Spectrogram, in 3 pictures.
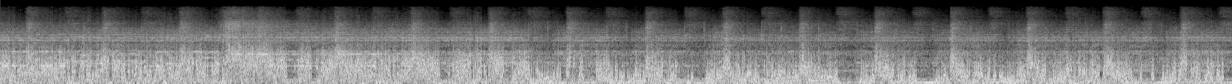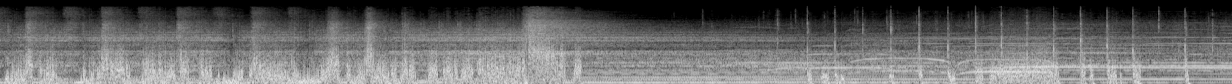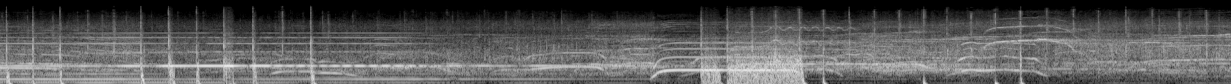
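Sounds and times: drums: 0.0s - 29.5s, 31.2s - 36.9s
bending lead guitar notes: 0.0s - 30.2s
electric guitar: 0.0s - 30.7s.

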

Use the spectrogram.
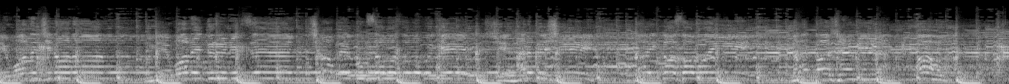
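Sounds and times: heavy drum beat: 0.0s - 10.0s
loud amplified dance music: 0.0s - 10.0s.

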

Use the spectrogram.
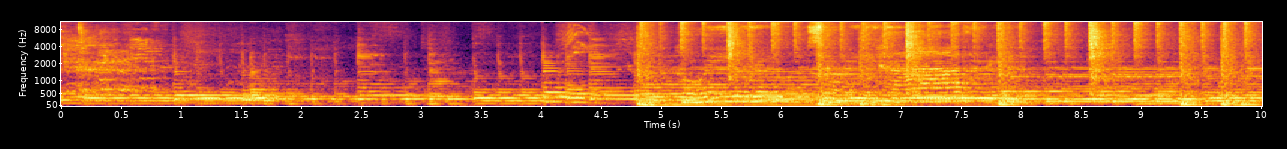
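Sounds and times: guitars and bass playing: 0.0s - 10.0s.

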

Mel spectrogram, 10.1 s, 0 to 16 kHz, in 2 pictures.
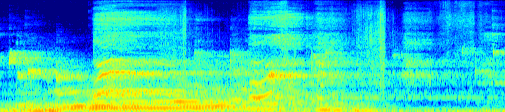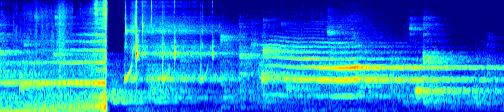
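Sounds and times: water drop plinks: 4.7s - 7.8s.

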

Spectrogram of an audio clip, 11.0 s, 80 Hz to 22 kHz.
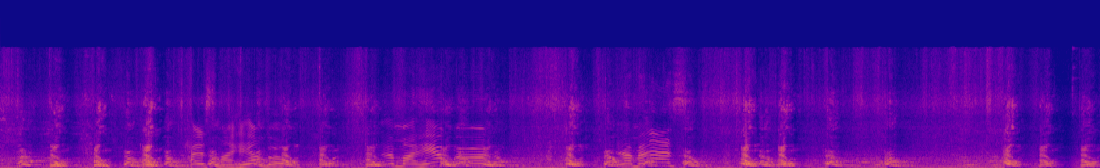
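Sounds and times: dog yipping and barking: 0.1s - 11.0s.

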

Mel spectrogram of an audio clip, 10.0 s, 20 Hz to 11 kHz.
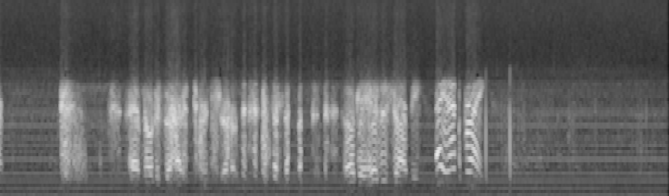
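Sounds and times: steady electrical hum: 0.0s - 10.0s
faint radio hiss: 0.8s - 10.0s
faint static clicks: 0.9s - 10.0s.

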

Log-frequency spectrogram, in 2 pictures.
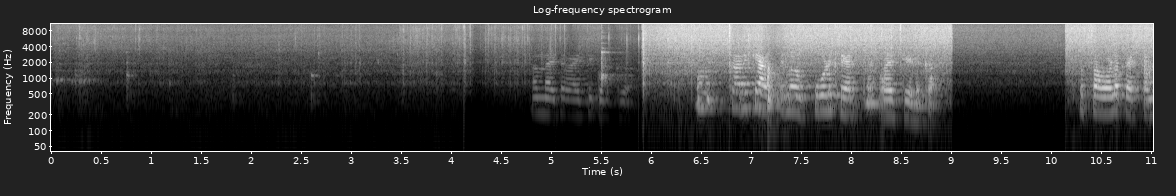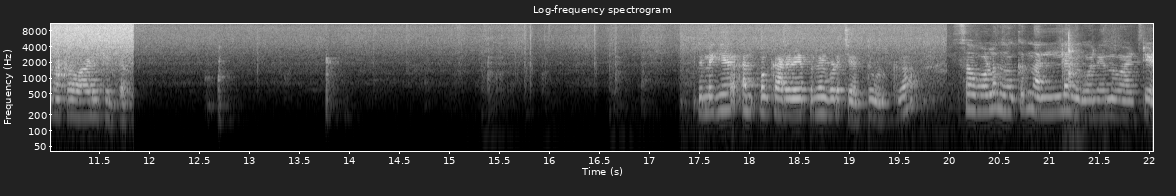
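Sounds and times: onions sizzling in hot oil: 0.0s - 20.0s.

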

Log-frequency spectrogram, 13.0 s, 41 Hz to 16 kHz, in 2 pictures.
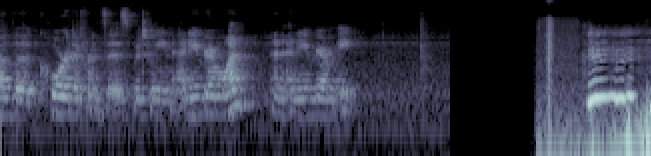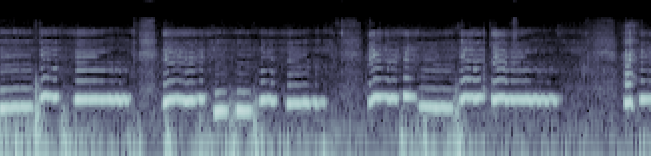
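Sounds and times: person humming a tune: 5.8s - 13.0s.

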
